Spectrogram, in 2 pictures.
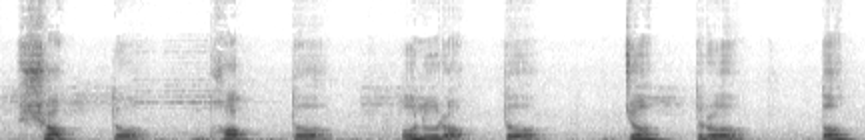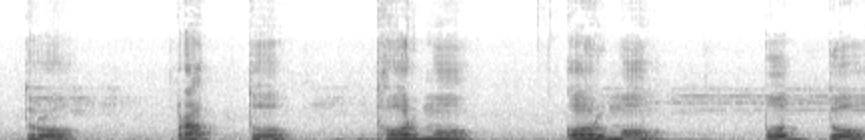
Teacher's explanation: শব্দশেষে সংযুক্ত বর্ণ থাকলে সেক্ষেত্রে অন্তিম বা শেষের অ এর উচ্চারণ ও এর মত হবে। · শব্দ শেষে সংযুক্ত বর্ণ থাকলে সেক্ষেত্রে অন্তিম ওকারের মতো উচ্চারিত হবে। অর্থাৎ শব্দ শেষে যদি যুক্ত বর্ণ থাকে বা সংযুক্ত বর্ণ থাকে, তাহলে পরে যে অন্তিম আছে, শেষ অটা আছে, তার উচ্চারণ হয়ে যাবে ওকারের মতো, অর্থাৎ ওকারান্তে উচ্চারিত হবে।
